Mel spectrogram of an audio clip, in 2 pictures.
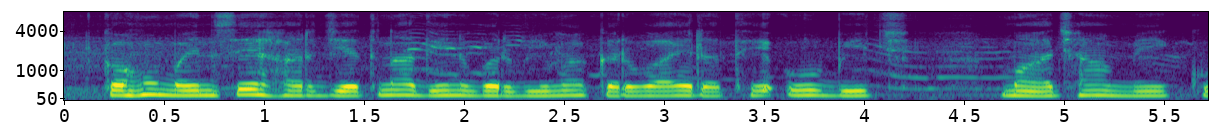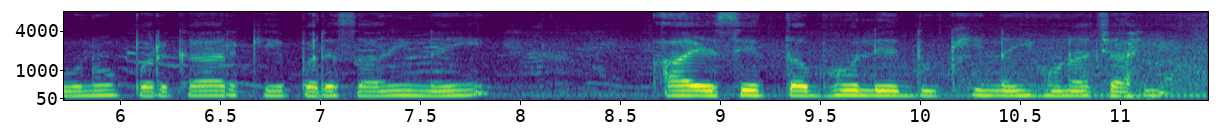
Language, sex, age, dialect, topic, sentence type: Chhattisgarhi, male, 18-24, Northern/Bhandar, banking, statement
